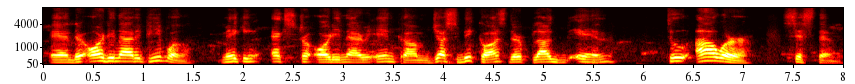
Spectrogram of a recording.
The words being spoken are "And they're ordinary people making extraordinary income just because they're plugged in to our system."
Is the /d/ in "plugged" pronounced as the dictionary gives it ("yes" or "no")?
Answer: yes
